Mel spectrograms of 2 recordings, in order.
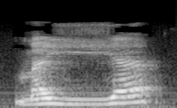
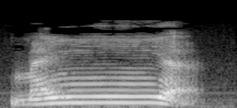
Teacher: तो यहाँ पे इदगाम करेंगे गुन्ना के साथ, मई, या जबर या, मैया, ऐसे नहीं पढ़ना अपना, मैया गलत, नोज में साउंड लेके जाएंगे, गुन्ना करेंगे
